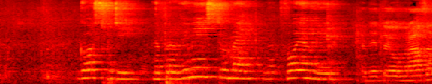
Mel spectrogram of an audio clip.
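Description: A teenage boy reads aloud into a microphone.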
